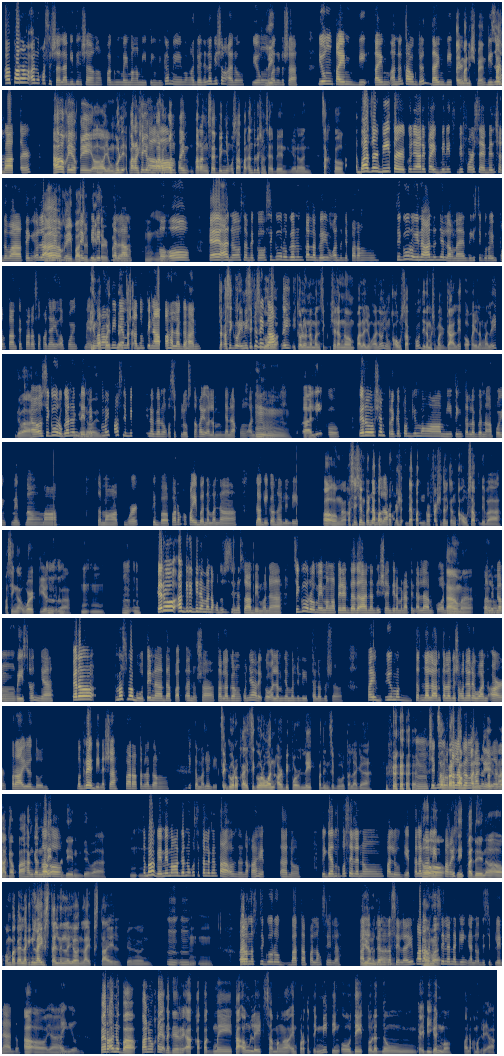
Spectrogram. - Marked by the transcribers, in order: tapping; other background noise; laughing while speaking: "Yung appointment"; laugh; chuckle
- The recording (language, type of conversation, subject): Filipino, unstructured, Ano ang masasabi mo sa mga taong laging nahuhuli sa takdang oras ng pagkikita?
